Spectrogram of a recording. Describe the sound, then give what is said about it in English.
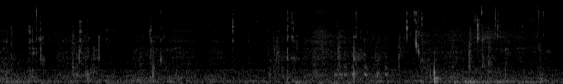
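Someone bites into and chews a Wendy's hash brown, making faint, soft crisp crunches and squishy chewing clicks at irregular intervals, with no talk over them. “I'm giving it a bite.”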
